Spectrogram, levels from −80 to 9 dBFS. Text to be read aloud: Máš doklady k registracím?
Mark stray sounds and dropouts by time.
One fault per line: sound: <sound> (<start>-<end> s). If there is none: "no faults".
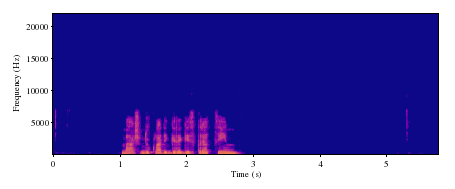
no faults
